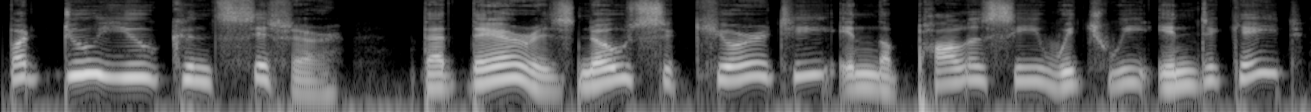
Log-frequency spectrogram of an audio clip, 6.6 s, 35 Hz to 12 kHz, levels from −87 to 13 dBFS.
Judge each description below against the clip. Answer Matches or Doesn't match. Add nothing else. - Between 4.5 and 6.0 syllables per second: Doesn't match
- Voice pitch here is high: Doesn't match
